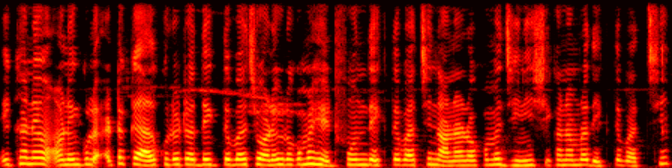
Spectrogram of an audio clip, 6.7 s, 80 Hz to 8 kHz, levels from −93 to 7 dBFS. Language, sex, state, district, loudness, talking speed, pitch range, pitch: Bengali, female, West Bengal, North 24 Parganas, -22 LUFS, 160 wpm, 230-260 Hz, 245 Hz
